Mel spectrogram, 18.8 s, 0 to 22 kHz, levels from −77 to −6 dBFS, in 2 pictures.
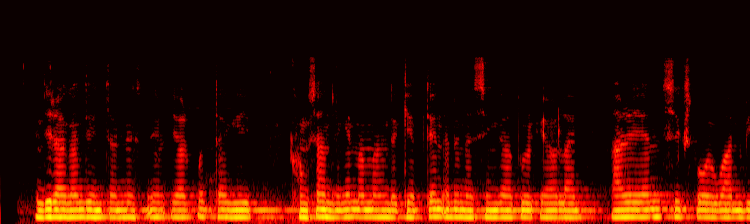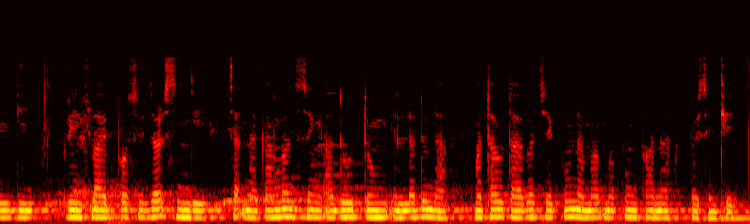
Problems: none marked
